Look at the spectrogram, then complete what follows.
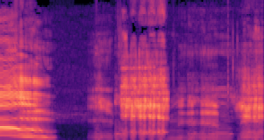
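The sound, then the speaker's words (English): Loud sheep bleating: one bleat dropping sharply in pitch, a short pause, then a run of wavering, quavering bleats with a nasal, buzzy tone. “Stupid sheep!”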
